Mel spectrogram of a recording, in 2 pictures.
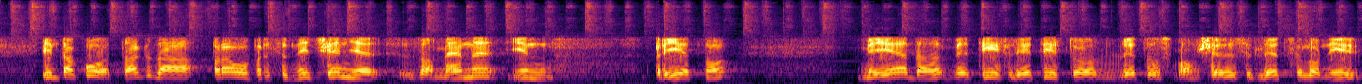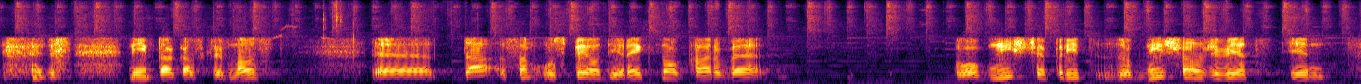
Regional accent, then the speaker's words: Kosovo; prihajam z Kosovega

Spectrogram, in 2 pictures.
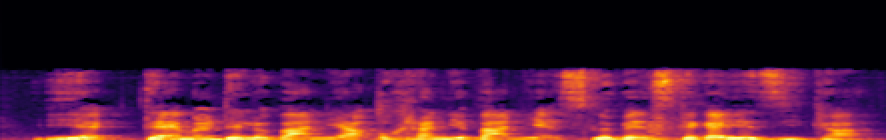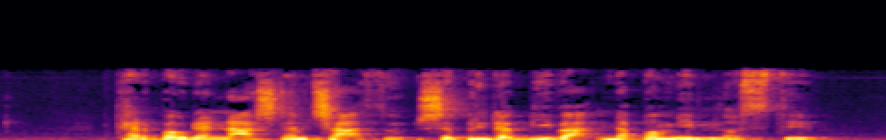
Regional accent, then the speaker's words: Rinkolach, Carinthia, Austria; Obiskujem 8A razred slovenske gimnazije in prihajam iz Rinkol pri Plibaku.

